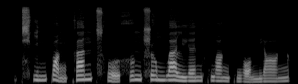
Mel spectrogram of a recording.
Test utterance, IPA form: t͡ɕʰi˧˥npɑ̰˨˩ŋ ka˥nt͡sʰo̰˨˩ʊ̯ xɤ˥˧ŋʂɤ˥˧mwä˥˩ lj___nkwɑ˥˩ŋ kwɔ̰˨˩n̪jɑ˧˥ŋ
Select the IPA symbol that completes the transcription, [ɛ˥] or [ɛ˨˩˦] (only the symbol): ɛ˥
